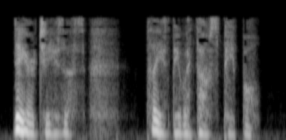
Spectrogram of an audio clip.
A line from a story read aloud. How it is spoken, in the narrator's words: whispered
